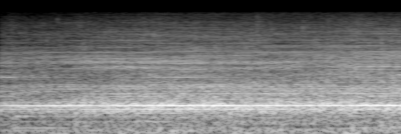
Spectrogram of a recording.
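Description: Electric heat gun running, its fan blowing steadily with a constant whine, held over a fresh epoxy seal coat to pop surface bubbles.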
